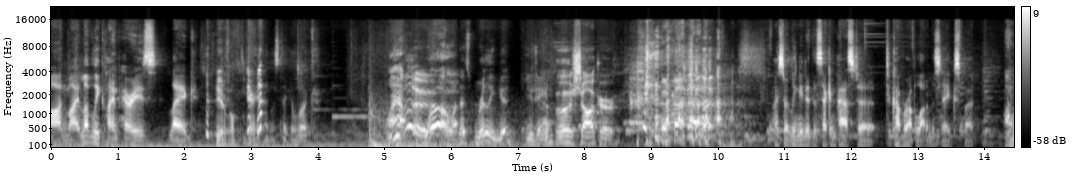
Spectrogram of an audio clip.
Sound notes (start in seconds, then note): 5.2 exclaim; 8.6 laughing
